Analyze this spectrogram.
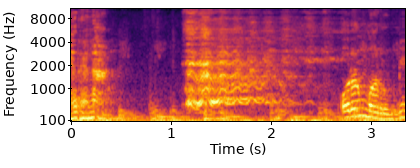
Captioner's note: laughing cynically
